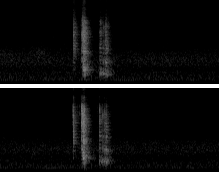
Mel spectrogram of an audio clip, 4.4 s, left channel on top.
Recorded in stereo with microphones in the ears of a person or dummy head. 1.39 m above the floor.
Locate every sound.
1.4 s tape being pulled: 80° right, 0.6 m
